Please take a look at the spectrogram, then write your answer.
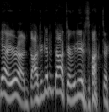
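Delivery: demanding. Retold or imitated. Son demanding a real doctor.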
